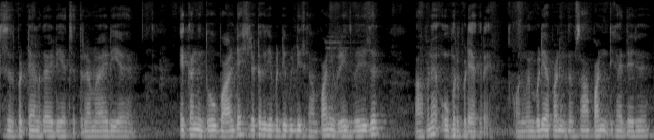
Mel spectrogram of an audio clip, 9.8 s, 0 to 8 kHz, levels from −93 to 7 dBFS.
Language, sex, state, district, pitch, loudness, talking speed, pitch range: Marwari, male, Rajasthan, Churu, 105 Hz, -33 LUFS, 200 wpm, 100-110 Hz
